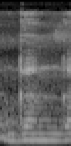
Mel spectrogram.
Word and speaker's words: ಗಂಗಾ: ಗೌಜು ಗಂಗಾ ಗಂಗಾ ನೋಡಿ ಇಲ್ಲಿ ನ ಉಚ್ಚಾರ ಬರ್ತಾ ಇದೆ ಆದ್ದರಿಂದ ಗಂಗಾ ಇಲ್ಲಿ ಎಂ ಬರೆದಿದ್ದೀರಾ ಇಲ್ಲಿ ಯಾಕೆ ಎನ್ ಅಂತ ಕೇಳ್ತೀರಾ ಆದ್ದರಿಂದ ಇಲ್ಲಿ ಜಿ ಎನ್ ಜಿ ಎ ಗಂಗಾ ಇಲ್ಲಿ ಗಂ ಅನ್ನುವಾಗ ಮ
